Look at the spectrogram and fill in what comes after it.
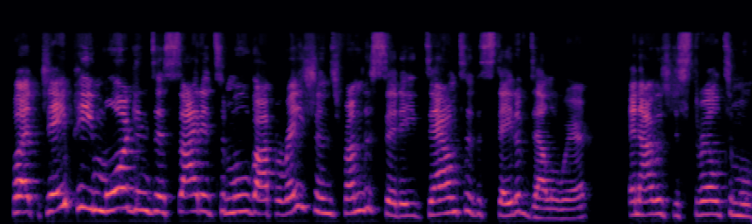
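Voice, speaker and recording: With a New York accent, a woman talks at a fairly quick pace and makes very wide pitch swings. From New York (Brooklyn). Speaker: network marketing leader. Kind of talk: motivational talk on a group call. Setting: group call. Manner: extemporaneous.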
